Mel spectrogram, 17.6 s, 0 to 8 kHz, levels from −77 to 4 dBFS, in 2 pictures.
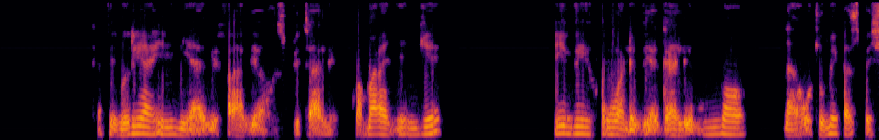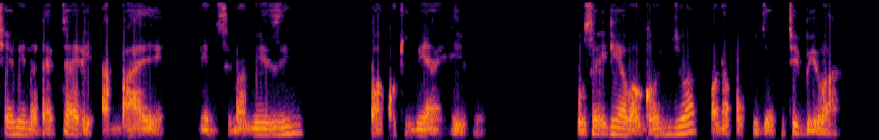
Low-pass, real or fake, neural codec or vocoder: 7.2 kHz; fake; vocoder, 22.05 kHz, 80 mel bands, HiFi-GAN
